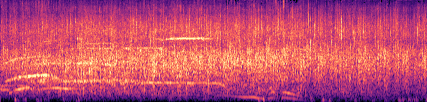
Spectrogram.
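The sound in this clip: An audience applauds after a speaker's introduction at an evening event. Dense, steady clapping runs throughout, with a few whoops and cheering voices rising above it.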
